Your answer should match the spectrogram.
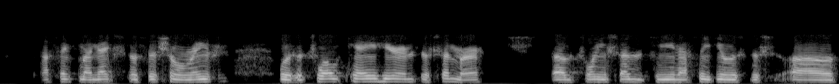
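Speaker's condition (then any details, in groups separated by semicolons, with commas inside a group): Cleft lip and palate; full-time wheelchair at 13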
